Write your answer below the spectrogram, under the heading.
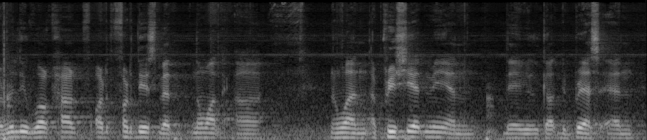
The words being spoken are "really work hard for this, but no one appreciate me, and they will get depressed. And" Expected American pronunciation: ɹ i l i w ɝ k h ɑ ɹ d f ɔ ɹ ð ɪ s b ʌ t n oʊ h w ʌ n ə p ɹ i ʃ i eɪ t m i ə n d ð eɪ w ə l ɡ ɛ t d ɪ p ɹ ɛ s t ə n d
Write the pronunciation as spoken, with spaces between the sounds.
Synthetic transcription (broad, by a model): ɹ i l i w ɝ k h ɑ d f f ɔ ɹ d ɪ s b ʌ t n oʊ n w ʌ n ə p ɹ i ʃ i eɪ t m i ə n d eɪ w ə l ɡ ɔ t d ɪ b ɹ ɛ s ə n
